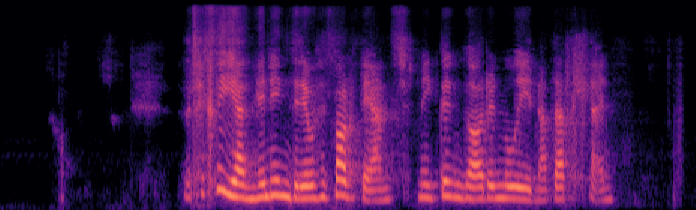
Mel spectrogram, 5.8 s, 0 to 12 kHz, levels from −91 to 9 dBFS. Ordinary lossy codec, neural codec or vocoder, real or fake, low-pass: AAC, 48 kbps; codec, 16 kHz in and 24 kHz out, 0.8 kbps, FocalCodec, streaming, 65536 codes; fake; 10.8 kHz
